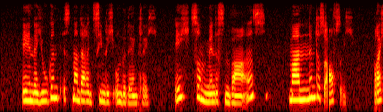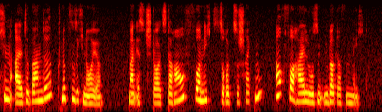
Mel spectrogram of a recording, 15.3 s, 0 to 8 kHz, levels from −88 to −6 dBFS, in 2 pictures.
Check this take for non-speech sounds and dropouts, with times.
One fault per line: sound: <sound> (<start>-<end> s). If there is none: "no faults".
sound: dropout (6.5-6.6 s)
